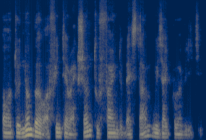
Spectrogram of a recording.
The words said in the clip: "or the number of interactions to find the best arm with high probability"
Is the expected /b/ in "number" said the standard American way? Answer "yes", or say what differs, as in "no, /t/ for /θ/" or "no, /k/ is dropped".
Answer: yes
